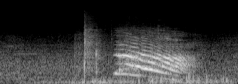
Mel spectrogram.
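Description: A spear blade chopping into a ballistics-gel head and its spine, one sharp impact a little under a second in. It is followed by a man's long exclamation that falls in pitch, the loudest sound.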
